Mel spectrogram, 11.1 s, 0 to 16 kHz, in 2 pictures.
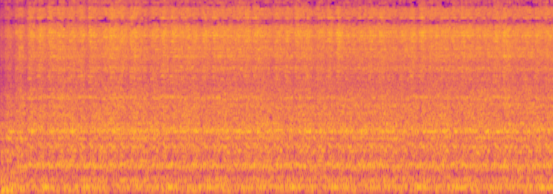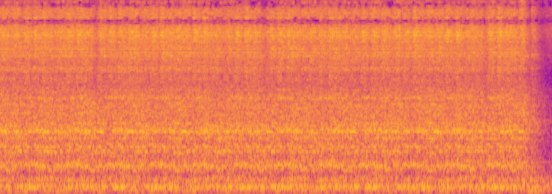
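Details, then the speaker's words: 1981 Chevrolet C1500 Squarebody, freshly refreshed and cammed 350 small block, first start attempt: coil unplugged (no spark) while cranking to prime oil pressure and fuel to carburetor; even, rapid starter churn about ten seconds, no firing; normal cranking. "All right, so we should hopefully when we're cranking this over, well, we know that this thing gets good oil pressure, but we're going to crank it again. Make sure we build up some good oil pressure."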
